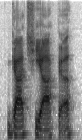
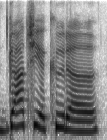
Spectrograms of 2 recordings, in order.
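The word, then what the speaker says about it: Gachiakuta: Because there's a K in there, so I don't know how we ended up with Gachiaka. Yeah. Unless the K is silent. I think they're trying to do the whole like Japanese pronunciation, but the thing is that like you gotta actually like pronounce it like the Japanese. You can't just do the whole like kind of like kind of like the valley type accent to it. It's Gachi Akuta, and you could say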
